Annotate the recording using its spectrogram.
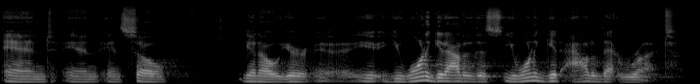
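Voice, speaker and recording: A man at a fairly slow pace with fairly even intonation, over light background noise. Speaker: pastor. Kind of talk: sermon. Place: church. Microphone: lapel.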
